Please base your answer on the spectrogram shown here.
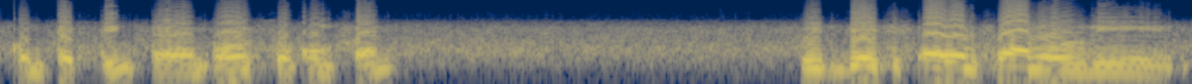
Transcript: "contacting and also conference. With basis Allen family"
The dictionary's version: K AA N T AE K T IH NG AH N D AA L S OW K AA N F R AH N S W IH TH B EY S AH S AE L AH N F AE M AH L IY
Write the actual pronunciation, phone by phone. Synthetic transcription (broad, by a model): K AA N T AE K T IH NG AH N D AA L S OW K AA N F AH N W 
